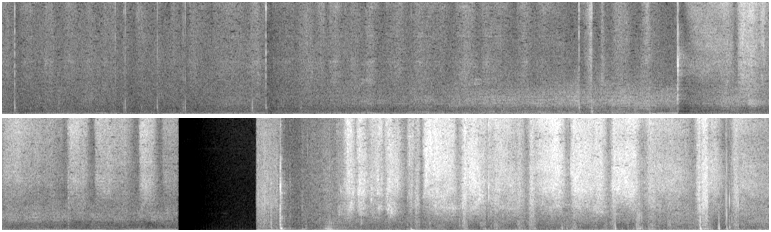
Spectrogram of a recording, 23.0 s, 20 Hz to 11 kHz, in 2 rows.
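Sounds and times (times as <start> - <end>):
hands rubbing oiled skin: 15.4 - 23.0.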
